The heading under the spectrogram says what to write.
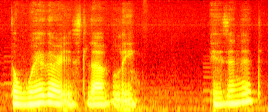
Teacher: we also use falling intonation in question tags. But in this case, we are not asking questions.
